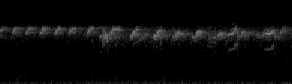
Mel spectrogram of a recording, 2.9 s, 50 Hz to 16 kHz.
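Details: A big flock of white-browed woodswallows at a pond, December 2016, keeps up a continuous high twittering chatter of quick, overlapping chirps with no pauses, many birds calling at once.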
